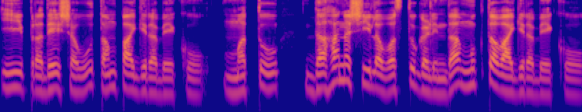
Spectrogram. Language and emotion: Kannada, neutral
